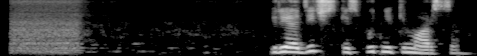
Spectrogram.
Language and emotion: Russian, neutral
